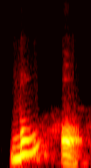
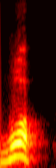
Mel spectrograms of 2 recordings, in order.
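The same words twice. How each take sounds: First: The u and o fall in separate syllables. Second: The u and o merge into one syllable. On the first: The speaker calls it right. "acá se separó cerrada más abierta con mayor énfasis la cerrada" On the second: The speaker calls it wrong. "Acá no podemos juntar, no podemos hacer búho"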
